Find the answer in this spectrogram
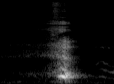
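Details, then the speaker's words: A single hiccup in an adult who has hiccups after drinking too much wine: one short, abrupt voiced burst in a quiet room. "Today's been okay. Apart from the hiccups. I could do without the hiccups, you know."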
